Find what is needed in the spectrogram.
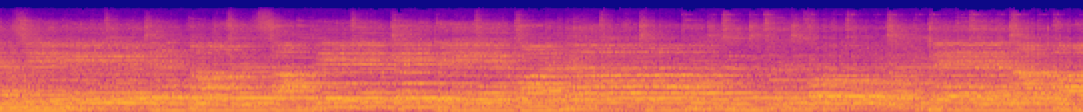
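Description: Women's choir singing a gospel hymn together, holding long notes over low sustained bass notes that change every second or two.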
